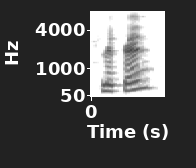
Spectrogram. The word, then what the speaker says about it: Le Pen: thing but holy friends it's pronounced like le pen like the writing instrument thank you seek help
